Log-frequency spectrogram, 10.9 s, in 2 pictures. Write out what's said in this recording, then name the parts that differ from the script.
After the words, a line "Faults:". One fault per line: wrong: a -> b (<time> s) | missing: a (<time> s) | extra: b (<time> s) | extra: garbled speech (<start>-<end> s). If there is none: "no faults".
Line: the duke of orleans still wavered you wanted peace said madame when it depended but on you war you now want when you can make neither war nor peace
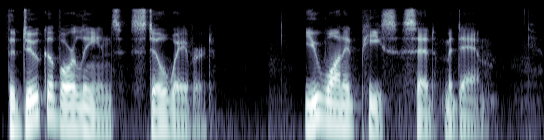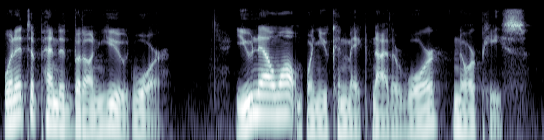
the duke of orleans still wavered you wanted peace said madame when it depended but on you war you now want when you can make neither war nor peace
Faults:
no faults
